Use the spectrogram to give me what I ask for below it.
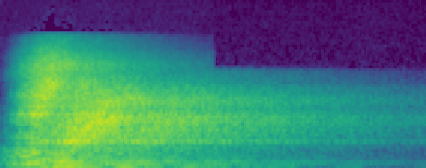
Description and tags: choral breath
chorus processed and remixed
